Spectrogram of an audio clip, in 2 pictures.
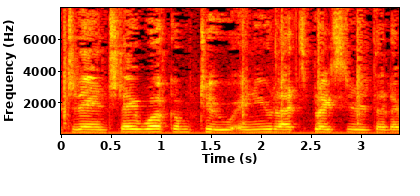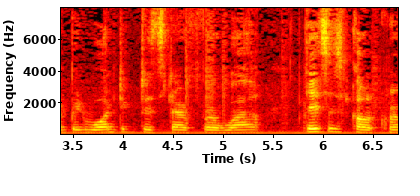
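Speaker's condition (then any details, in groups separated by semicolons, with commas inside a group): Quadriplegic cerebral palsy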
